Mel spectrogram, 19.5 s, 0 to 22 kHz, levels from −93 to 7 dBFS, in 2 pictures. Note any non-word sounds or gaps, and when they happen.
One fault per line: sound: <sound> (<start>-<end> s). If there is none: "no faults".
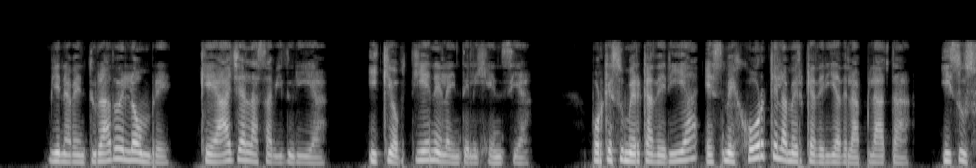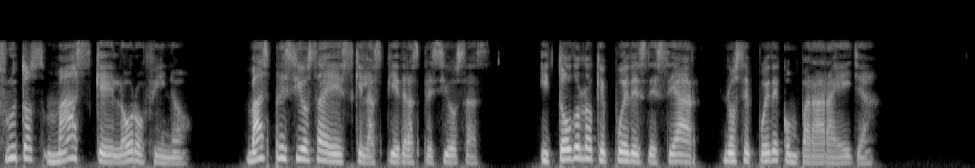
no faults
